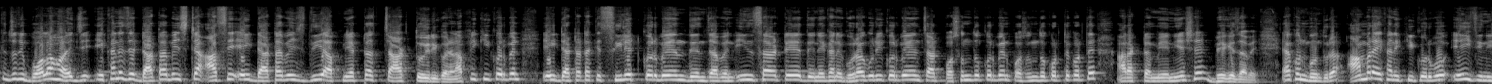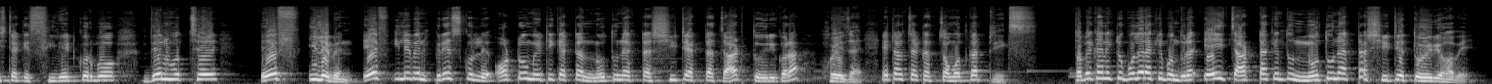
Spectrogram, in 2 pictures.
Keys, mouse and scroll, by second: 0.8-3.0 drag, 7.3 click, 8.7 click, 12.6 click, 14.2-15.8 drag, 18.1 F11, 25.5 click.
